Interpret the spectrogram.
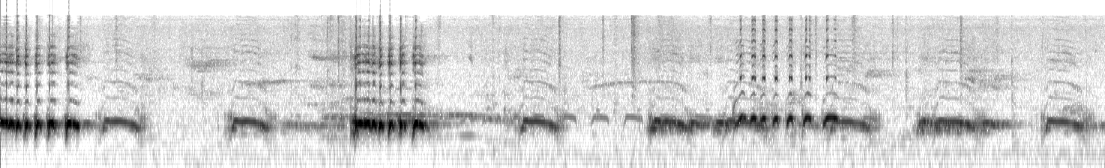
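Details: A wild local zebra dove sings energetically as a lure bird, mixing quick stuttering coo bursts with drawn-out descending coos and short pauses, all clear against a quiet background.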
